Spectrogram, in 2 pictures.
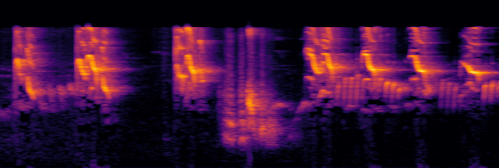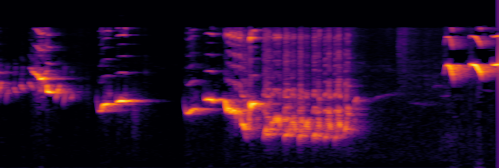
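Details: White-rumped shama singing emotionally to stir silent birds into song: rapid high chirped notes in quick series, a rasping burst, then varied whistles and a scratchy rattling phrase.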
